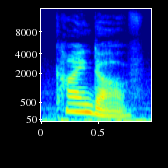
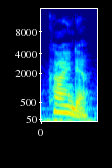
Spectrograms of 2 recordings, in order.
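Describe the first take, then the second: First: Both words are said fully and separately. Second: The words run together into one reduced form.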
